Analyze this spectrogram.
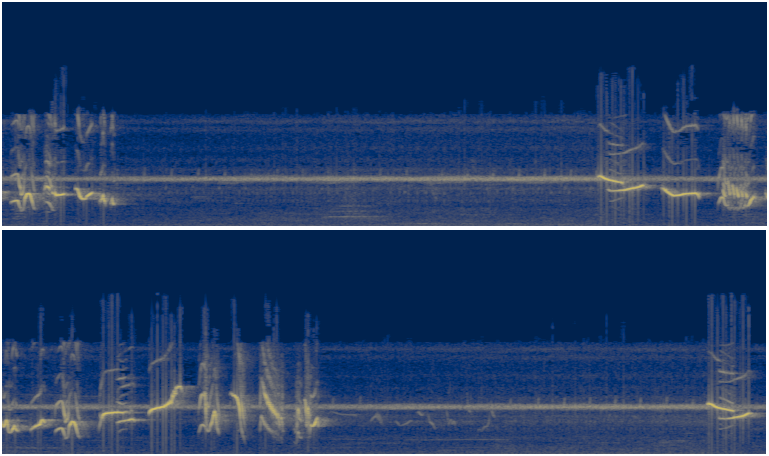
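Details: Morning singing of an oriental magpie-robin, used for fiery-song training: a short opening burst, a long pause, then a dense stretch of varied whistles and sharp rising sweeps, and one last note near the end. A steady high tone persists throughout.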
